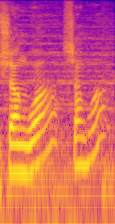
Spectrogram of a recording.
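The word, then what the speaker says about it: Xianghua: we've got how do you say her name shanghua that's that's perfect oh wow i didn't i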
